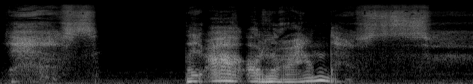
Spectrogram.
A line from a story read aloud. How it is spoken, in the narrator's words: he whispered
